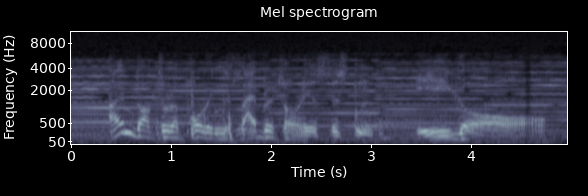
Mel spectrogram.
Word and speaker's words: Igor: Appalling's laboratory assistant, Igor. That rhymes with Seymour.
